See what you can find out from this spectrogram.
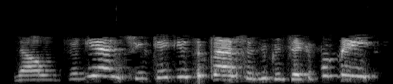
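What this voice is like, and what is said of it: Soothing imitation of another person's voice. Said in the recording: “this is Morgan Freeman ... in my wonderful voice ... Is there really anything more soothing, though, than the sound of Morgan Freeman's voice?”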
